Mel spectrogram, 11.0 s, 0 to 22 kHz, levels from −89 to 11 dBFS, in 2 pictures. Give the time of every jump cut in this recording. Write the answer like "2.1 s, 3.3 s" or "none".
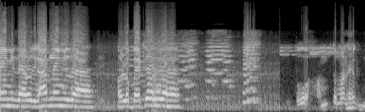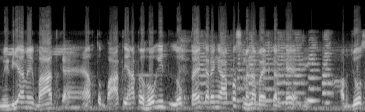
4.3 s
